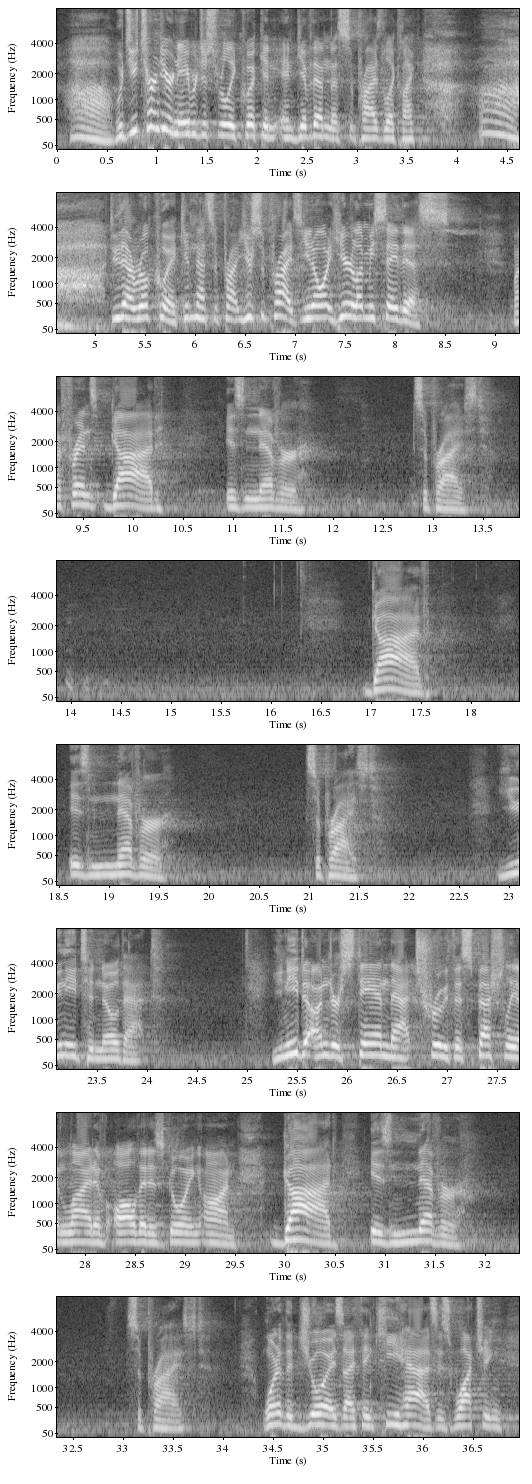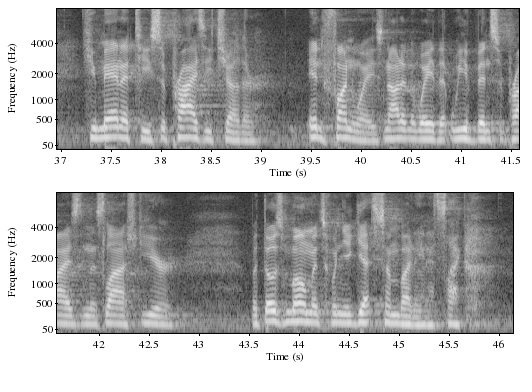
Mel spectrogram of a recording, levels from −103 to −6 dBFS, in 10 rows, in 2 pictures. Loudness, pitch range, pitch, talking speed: -18 LUFS, 125-170 Hz, 150 Hz, 145 wpm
